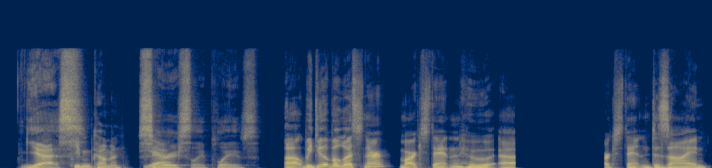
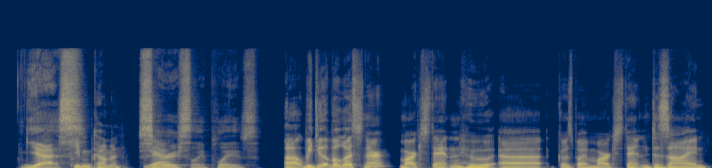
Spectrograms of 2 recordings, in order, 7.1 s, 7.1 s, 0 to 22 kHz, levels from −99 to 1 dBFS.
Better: second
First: audio cutting out; at 5 s for 1 s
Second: none

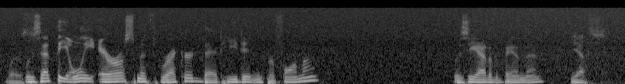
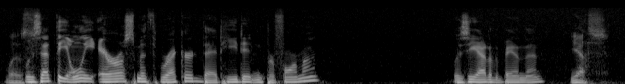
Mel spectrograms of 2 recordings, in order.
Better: second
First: hiss; loud; throughout; 9 dB below the speech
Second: hiss; faint; throughout; 25 dB below the speech

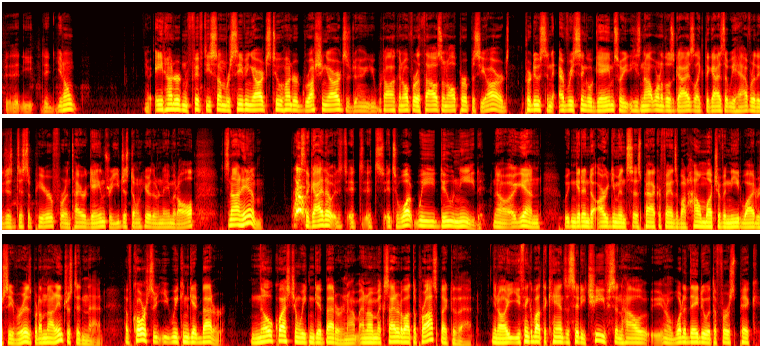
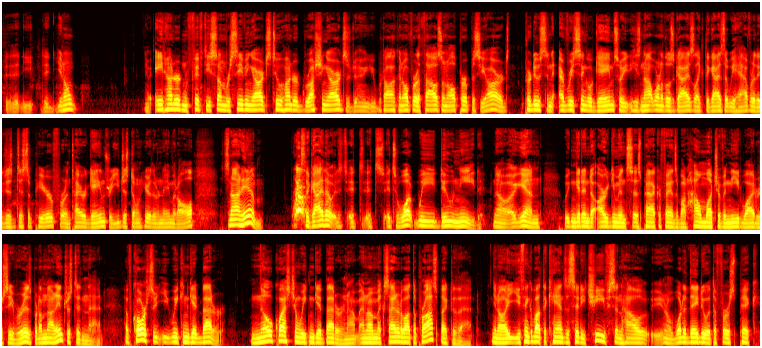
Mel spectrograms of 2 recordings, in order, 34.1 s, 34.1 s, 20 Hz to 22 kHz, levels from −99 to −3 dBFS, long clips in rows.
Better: neither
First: dog barking; loud; at 16 s; peak 6 dB above the speech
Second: dog barking; loud; at 16 s; peak 6 dB above the speech

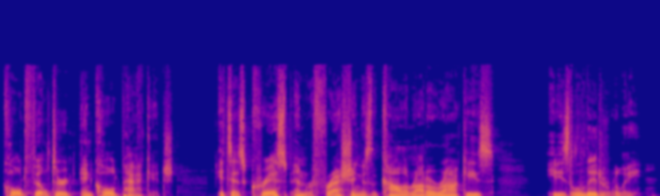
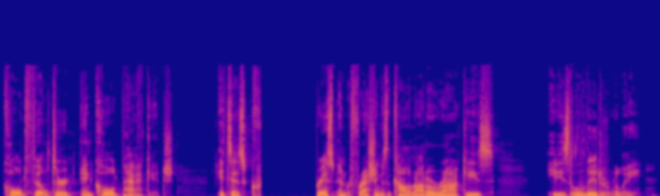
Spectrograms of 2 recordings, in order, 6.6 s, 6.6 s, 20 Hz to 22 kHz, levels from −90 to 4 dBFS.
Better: first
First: none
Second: audio freezing; at 2.5 s for 0.5 s

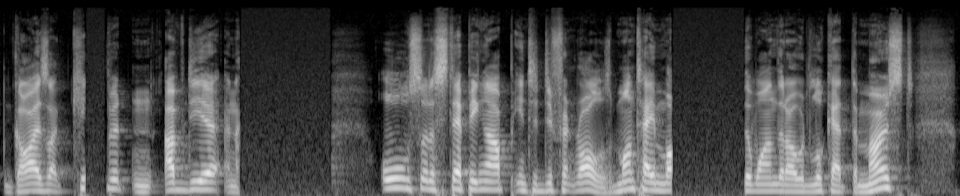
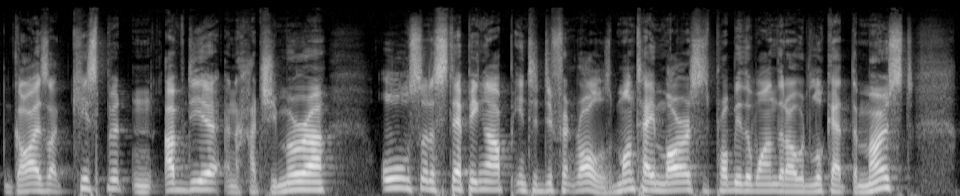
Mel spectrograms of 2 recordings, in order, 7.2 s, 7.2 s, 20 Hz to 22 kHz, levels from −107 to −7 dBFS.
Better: second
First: audio cutting out; at 0.5 s, at 2 s for 0.5 s and at 5 s for 0.5 s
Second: none

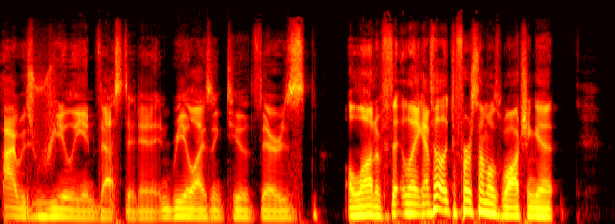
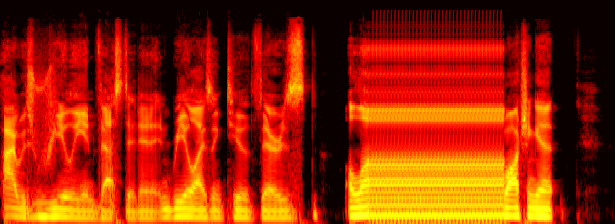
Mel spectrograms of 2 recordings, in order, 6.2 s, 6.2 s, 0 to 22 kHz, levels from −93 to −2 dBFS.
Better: first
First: none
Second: audio freezing; at 3.5 s for 1.5 s

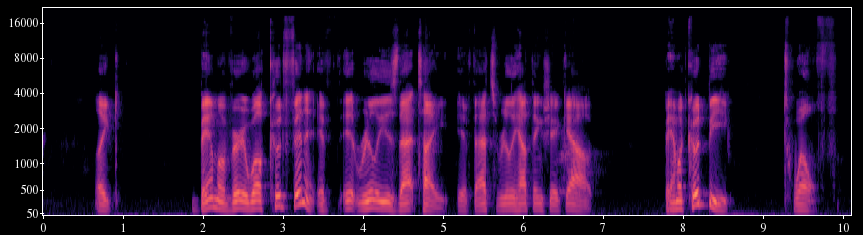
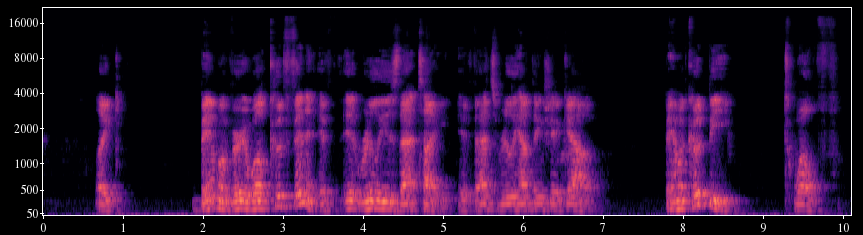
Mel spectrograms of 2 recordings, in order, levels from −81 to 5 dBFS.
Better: first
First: none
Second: off-mic speech; far // room echo; very slight; dies away in 0.3 s

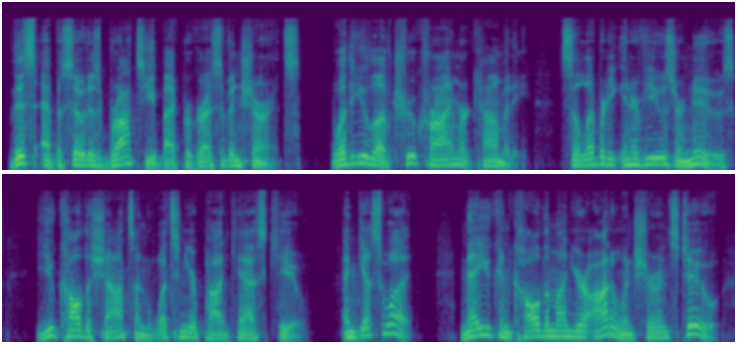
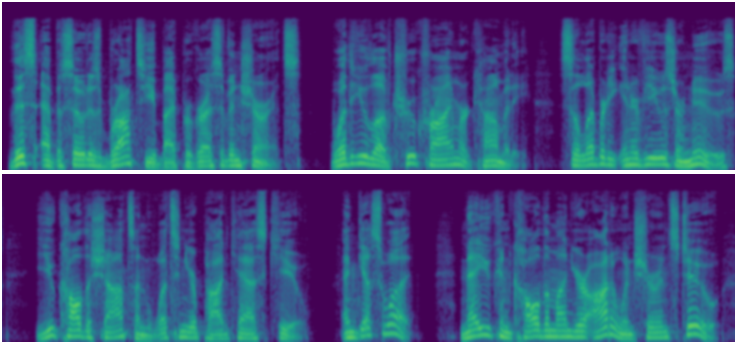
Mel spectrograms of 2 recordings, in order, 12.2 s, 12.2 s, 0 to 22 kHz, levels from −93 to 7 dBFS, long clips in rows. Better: second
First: garbled, watery; slightly; nothing above 14.5 kHz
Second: none

